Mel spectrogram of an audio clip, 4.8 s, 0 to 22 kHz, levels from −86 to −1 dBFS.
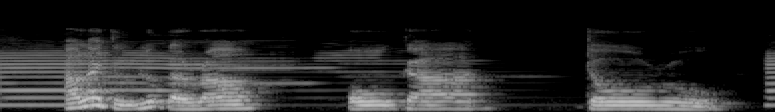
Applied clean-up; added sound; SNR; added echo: classical method log-MMSE.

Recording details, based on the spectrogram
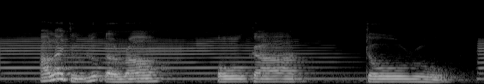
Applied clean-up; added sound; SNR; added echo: none; Wind instrument, woodwind instrument; 12 dB; none.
